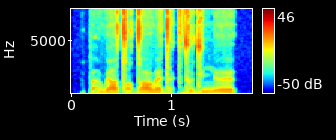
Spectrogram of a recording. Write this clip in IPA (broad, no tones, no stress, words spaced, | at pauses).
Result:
pa̰wetˤə̰ dˤu wɐda̰kdʊdy nə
